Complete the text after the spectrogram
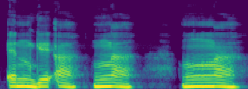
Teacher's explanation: mengucapkan huruf nga itu lidah paling belakang kalian tuh menyentuh langit-langit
